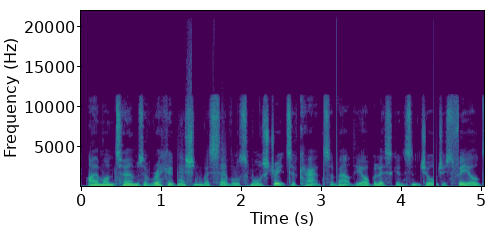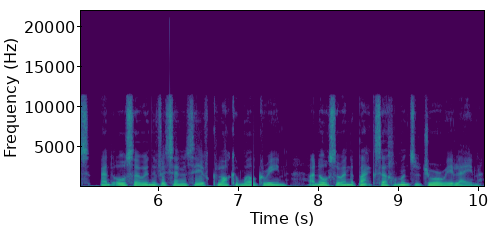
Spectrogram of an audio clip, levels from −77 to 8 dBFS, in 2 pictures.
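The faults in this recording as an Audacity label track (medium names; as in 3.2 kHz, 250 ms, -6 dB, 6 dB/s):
1.120000	2.130000	clipped -18.5 dBFS
3.190000	3.190000	pop -13 dBFS
4.400000	4.440000	dropout 40 ms
6.040000	6.560000	clipped -19 dBFS
7.160000	7.190000	dropout 26 ms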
